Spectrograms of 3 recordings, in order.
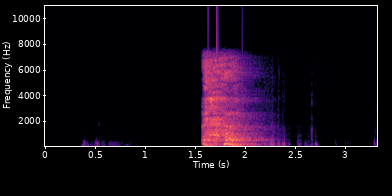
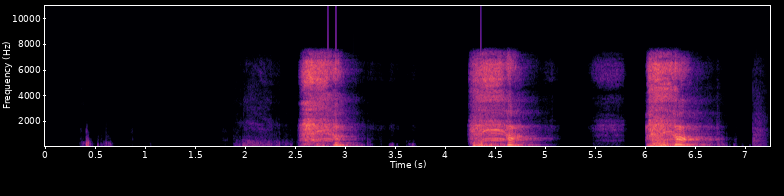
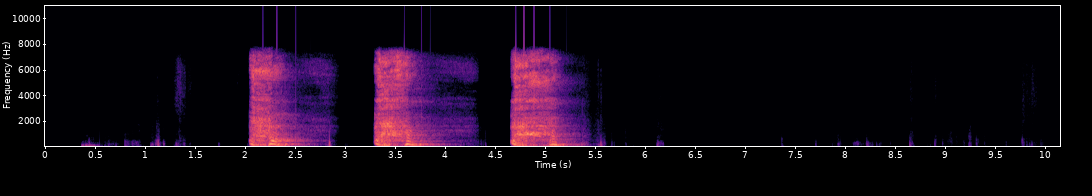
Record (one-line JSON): {"cough_length": "3.3 s", "cough_amplitude": 27848, "cough_signal_mean_std_ratio": 0.31, "exhalation_length": "7.3 s", "exhalation_amplitude": 30101, "exhalation_signal_mean_std_ratio": 0.37, "three_cough_length": "10.2 s", "three_cough_amplitude": 29893, "three_cough_signal_mean_std_ratio": 0.31, "survey_phase": "beta (2021-08-13 to 2022-03-07)", "age": "45-64", "gender": "Male", "wearing_mask": "No", "symptom_none": true, "smoker_status": "Ex-smoker", "respiratory_condition_asthma": false, "respiratory_condition_other": false, "recruitment_source": "REACT", "submission_delay": "2 days", "covid_test_result": "Negative", "covid_test_method": "RT-qPCR"}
